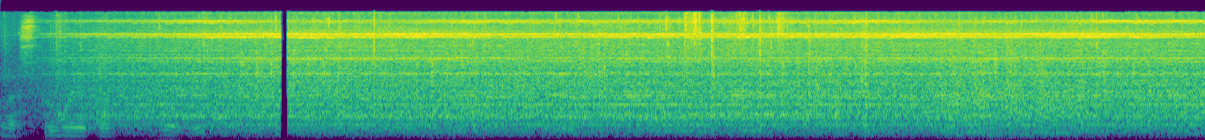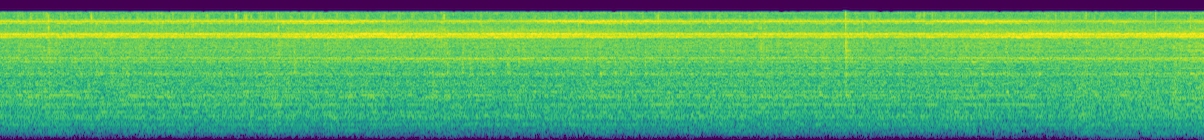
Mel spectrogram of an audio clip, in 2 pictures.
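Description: A drill bit grinds and scrapes through metal.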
